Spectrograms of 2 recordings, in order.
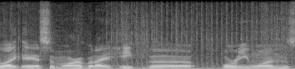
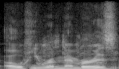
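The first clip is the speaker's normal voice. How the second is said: ordinary delivery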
